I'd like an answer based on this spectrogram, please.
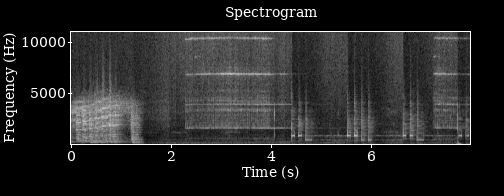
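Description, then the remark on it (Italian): A telephone rings loudly, first as a sustained tone and then in quick repeated bursts, after a short blast of busy noise at the start. No one speaks. “Mi è spiazzato un attimo questo suono del campo di telefono, visto che qua non.”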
